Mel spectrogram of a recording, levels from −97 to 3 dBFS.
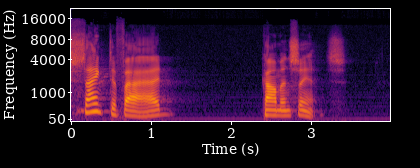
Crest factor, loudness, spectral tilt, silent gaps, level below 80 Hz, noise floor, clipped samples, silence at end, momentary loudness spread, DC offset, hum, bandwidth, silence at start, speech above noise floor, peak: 22 dB; -25 LUFS; -3.5 dB/octave; none; -66 dBFS; -65 dBFS; under 0.1%; 0.6 s; 17 LU; under 0.1%; none; over 20 kHz; 0 s; 40 dB; -6 dBFS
